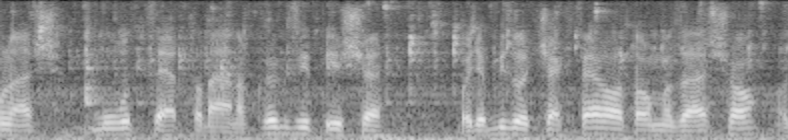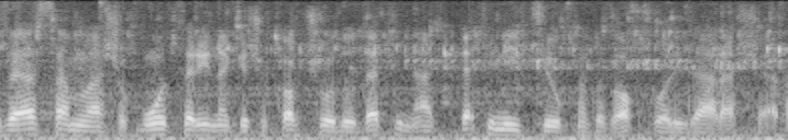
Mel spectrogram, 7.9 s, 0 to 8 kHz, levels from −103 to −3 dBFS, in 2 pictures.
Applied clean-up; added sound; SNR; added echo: none; Bathtub (filling or washing); 8 dB; none.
